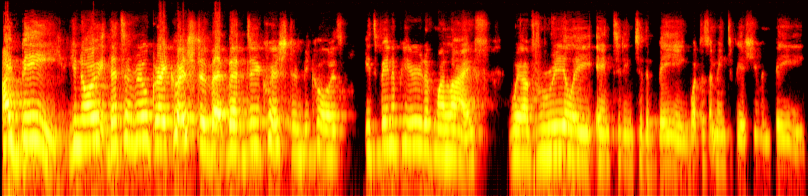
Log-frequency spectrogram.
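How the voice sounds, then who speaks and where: A middle-aged woman telling her own story as an interview guest, reflective and thoughtful, often pausing to search for words. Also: mid-range voice, low-quality recording.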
